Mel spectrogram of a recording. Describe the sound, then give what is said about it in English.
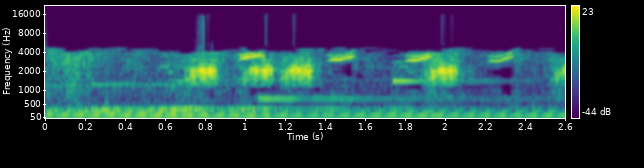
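A tiny duckling in the Caillou cartoon gives several short, high-pitched quacks in quick succession, clear, over a steady low background hum. “Caillou was thrilled to be so close to such a tiny duckling.”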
